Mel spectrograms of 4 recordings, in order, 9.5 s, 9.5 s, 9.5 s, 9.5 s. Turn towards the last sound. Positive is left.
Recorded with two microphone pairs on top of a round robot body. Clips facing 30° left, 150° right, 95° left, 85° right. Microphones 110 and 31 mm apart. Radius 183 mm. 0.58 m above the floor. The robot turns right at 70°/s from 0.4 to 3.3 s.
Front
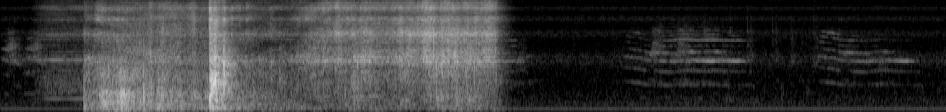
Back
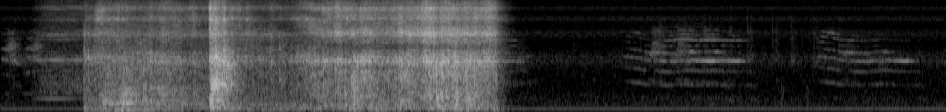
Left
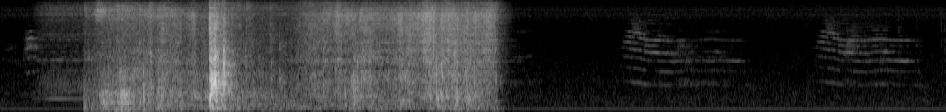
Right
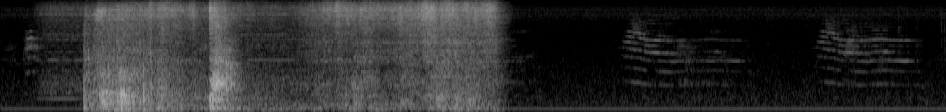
turn(degrees=140)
